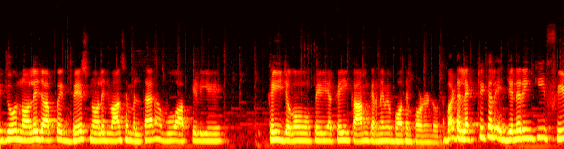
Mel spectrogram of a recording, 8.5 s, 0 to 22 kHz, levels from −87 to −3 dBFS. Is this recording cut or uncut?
cut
